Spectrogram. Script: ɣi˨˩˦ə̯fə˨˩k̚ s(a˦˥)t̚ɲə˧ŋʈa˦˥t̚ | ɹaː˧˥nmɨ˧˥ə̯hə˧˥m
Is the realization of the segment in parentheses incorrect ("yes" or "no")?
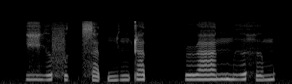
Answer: yes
